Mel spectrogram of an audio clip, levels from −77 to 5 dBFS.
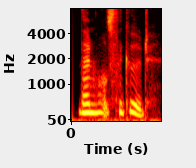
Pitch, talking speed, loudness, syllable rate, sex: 225 Hz, 265 wpm, -16 LUFS, 5.9 syllables/s, female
